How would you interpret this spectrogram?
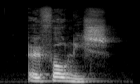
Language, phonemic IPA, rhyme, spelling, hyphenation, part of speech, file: Dutch, /ˌœy̯ˈfoː.nis/, -oːnis, eufonisch, eu‧fo‧nisch, noun, Nl-eufonisch.ogg
- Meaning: euphonous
